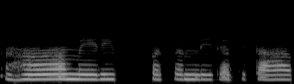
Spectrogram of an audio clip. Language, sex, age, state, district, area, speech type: Hindi, female, 18-30, Rajasthan, Karauli, rural, spontaneous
